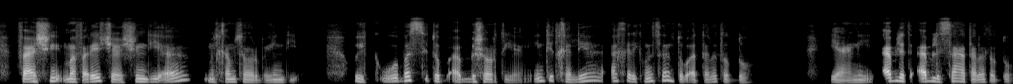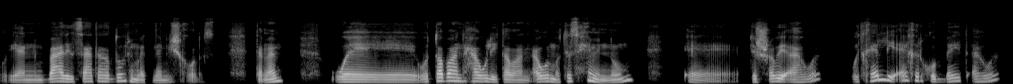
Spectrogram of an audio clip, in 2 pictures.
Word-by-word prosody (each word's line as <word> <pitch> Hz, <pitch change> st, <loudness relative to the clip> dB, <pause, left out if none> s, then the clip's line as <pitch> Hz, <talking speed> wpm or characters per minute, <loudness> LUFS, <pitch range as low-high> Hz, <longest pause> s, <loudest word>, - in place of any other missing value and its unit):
فعشر -, -, +6 dB
ما 130 Hz, -, +4 dB
فرقتش 145 Hz, +3 st, +3 dB
20 120 Hz, +4 st, +2 dB
دقيقة 145 Hz, -, 0 dB
من -, -, -4 dB
45 110 Hz, -4 st, -2 dB
دقيقة، -, -, -16 dB, 0.5 s
ويك -, -, -4 dB
وبس 180 Hz, +5 st, +2 dB
تُبقى 140 Hz, -, -1 dB
بشرط 125 Hz, -1 st, 0 dB
يعني، -, -, -12 dB
أنتِ 165 Hz, +4 st, -2 dB
تخلّيها 155 Hz, +5 st, -2 dB
آخرِك 140 Hz, -5 st, -3 dB
مثلًا 185 Hz, +6 st, -1 dB
تُبقى -, -, 0 dB
15:00، 105 Hz, -5 st, -8 dB, 0.8 s
يعني 100 Hz, -1 st, -3 dB
قبل 155 Hz, 0 st, +7 dB
قبل 145 Hz, 0 st, +6 dB
الساعة 140 Hz, +3 st, +1 dB
15:00، 115 Hz, -2 st, -4 dB
يعني 105 Hz, 0 st, -2 dB
من 105 Hz, -, -5 dB
بعد 135 Hz, +5 st, +4 dB
الساعة 130 Hz, +1 st, +1 dB
15:00 145 Hz, +2 st, -2 dB
ما 100 Hz, -3 st, 0 dB
تناميش 100 Hz, 0 st, -2 dB
خالص، -, -, -11 dB, 0.4 s
تمام، 125 Hz, -, +1 dB, 0.5 s
و 120 Hz, -1 st, +2 dB, 0.7 s
وطبعًا 160 Hz, +7 st, +3 dB
حاولي 140 Hz, -4 st, +1 dB
طبعًا 105 Hz, -3 st, -1 dB
أول 135 Hz, +2 st, +3 dB
ما 120 Hz, -, -1 dB
تصحي 145 Hz, +8 st, -2 dB
من -, -, +3 dB
النوم، 110 Hz, -, -2 dB, 0.6 s
آآ، -, -, -7 dB
تشربي 135 Hz, +1 st, +3 dB
قهوة، 115 Hz, -, -3 dB, 0.3 s
وتخلّي 180 Hz, -, +1 dB
آخر 180 Hz, -2 st, -2 dB
كوباية 135 Hz, +1 st, -3 dB
قهوة 135 Hz, -, -6 dB
130 Hz, 145 wpm, -24 LUFS, 110-150 Hz, 0.8 s, قبل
